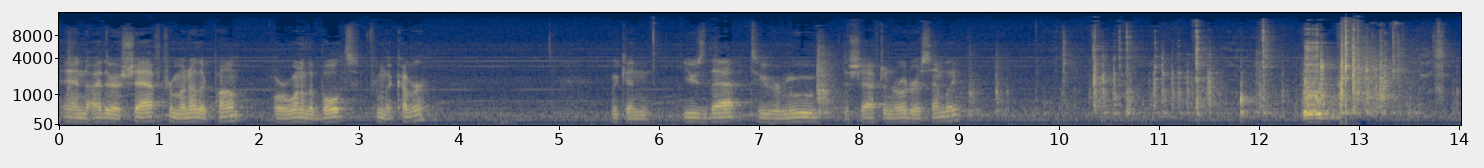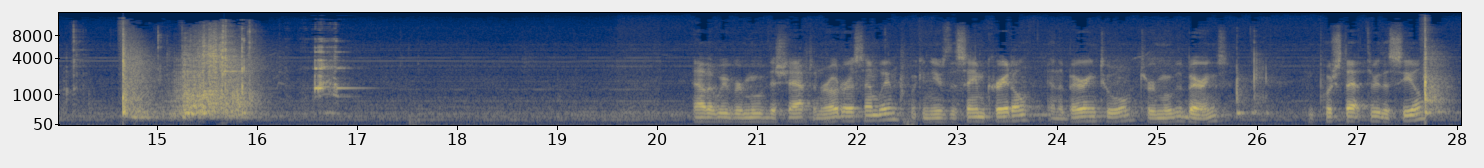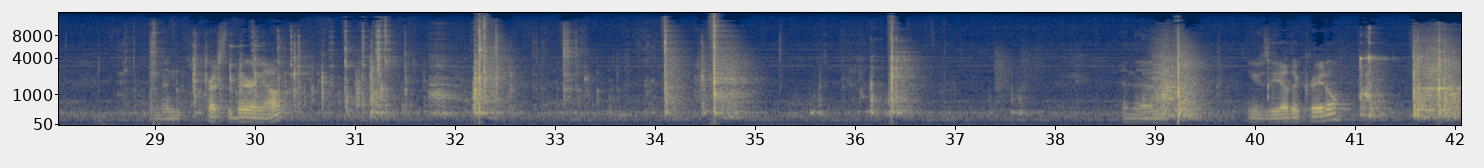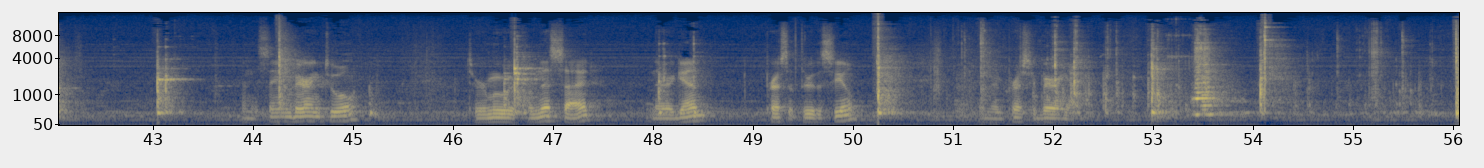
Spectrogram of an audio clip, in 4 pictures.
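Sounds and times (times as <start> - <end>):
metal knocking and clinking: 16.6 - 17.1
ringing metal clink: 16.6 - 17.2.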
